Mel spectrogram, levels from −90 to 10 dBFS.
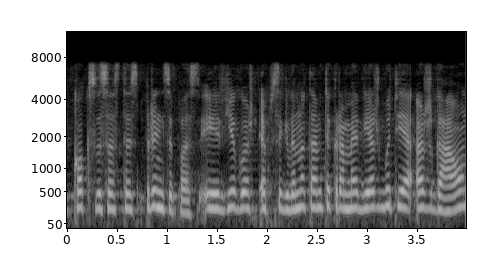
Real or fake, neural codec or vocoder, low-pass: fake; codec, 16 kHz, 4.8 kbps, FACodec; 7.2 kHz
